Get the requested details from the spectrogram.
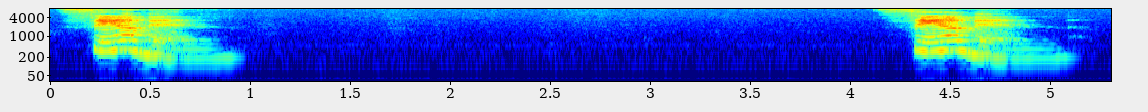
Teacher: We don't say salmon. Again, the L is silent, so we say salmon. And the second syllable sounds more like min instead of an O sound.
